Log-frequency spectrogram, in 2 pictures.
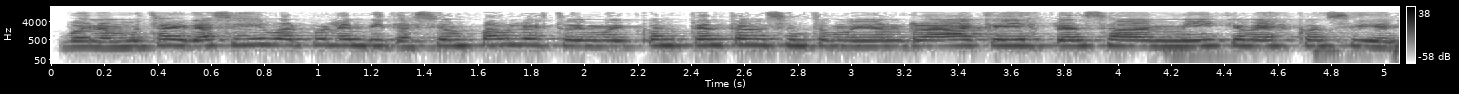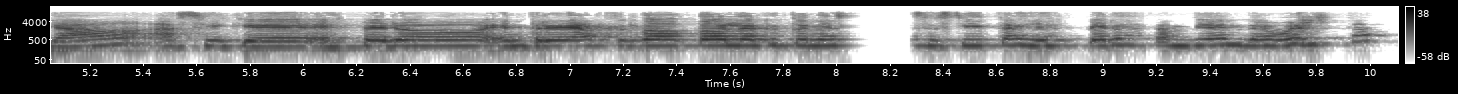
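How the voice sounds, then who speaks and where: A Chilean doctor, appearing as a guest, tells her story in Spanish with a Chilean accent. Her voice is on the high side and flat, and she talks quickly with hardly any pauses. She is earnest and conversational, using many "eh" fillers.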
